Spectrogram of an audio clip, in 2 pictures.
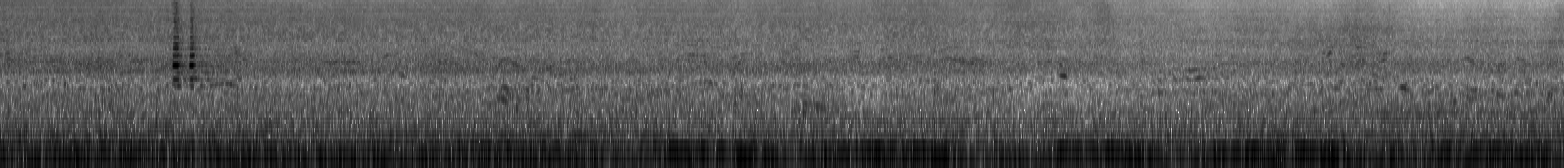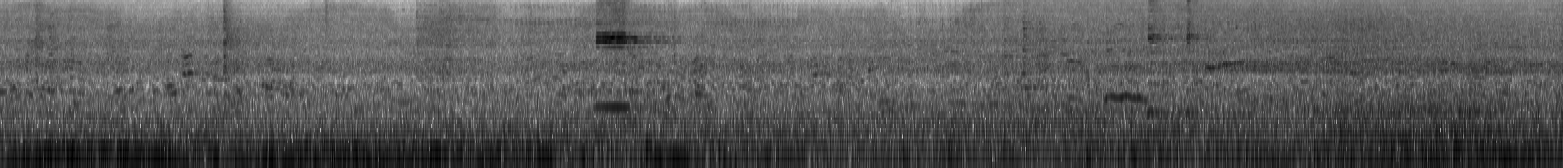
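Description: Night street traffic with a steady low rumble of passing cars and motorbikes, and two short horn toots, one about two seconds in and one a little past twenty seconds. Voices of people nearby come and go.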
